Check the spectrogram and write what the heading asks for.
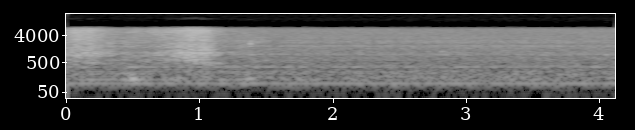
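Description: Two brief rustling swishes in the first second as hands and padded sleeves move while handling a plastic-and-rubber sealing ring, then only a faint steady hiss.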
